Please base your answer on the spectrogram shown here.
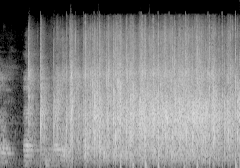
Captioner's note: applause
